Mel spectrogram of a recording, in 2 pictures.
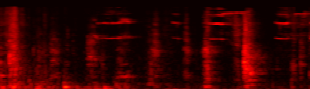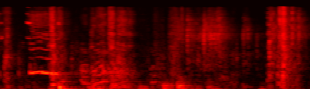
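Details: Coton de Tulear named Cozy, indoors and so excited over dental treats she almost loses her breath, gives short high whines and squeaky rising whimpers among snuffling and movement noises.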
